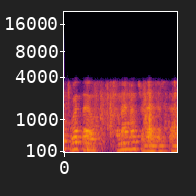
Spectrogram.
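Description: Speech: a low voice talking, words not clearly made out.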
